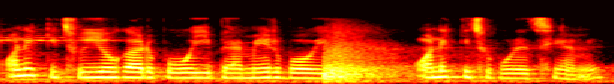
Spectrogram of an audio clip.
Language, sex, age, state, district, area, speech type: Bengali, female, 18-30, West Bengal, Malda, rural, spontaneous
